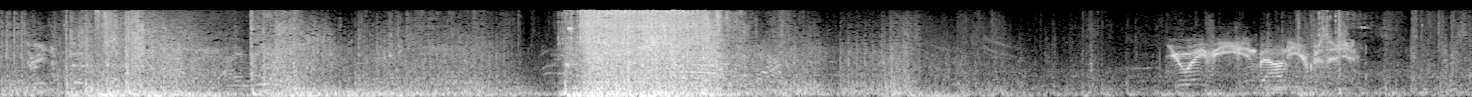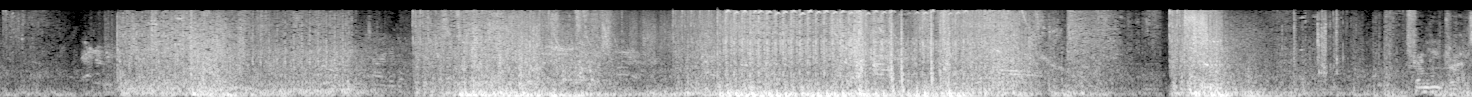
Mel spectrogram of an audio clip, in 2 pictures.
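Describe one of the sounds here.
Gunfire rattles in bursts from a video game.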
